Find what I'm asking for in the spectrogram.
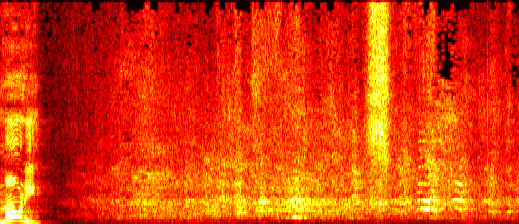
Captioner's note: laughter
